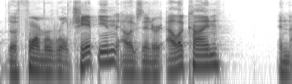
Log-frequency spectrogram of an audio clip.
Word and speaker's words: Alekhine: champion Alexander elakain and I know there are various pronunciations of his name I'm kind of saying it uh the way that I grew up saying it but uh you can if you want to Google and uh look for the correct pronunciation it's a little closer to like El jochen as far as I understand but please don't uh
